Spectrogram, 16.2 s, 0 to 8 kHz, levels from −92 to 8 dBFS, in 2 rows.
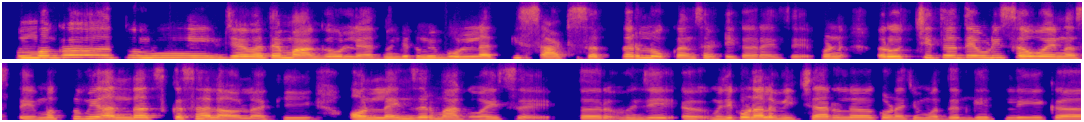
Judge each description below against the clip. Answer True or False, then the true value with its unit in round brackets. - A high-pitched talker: True (210 Hz)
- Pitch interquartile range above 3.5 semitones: False (3.2 semitones)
